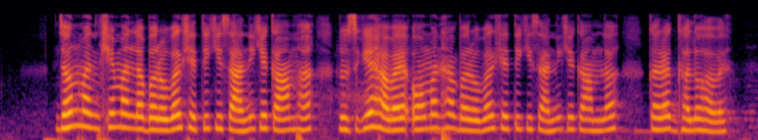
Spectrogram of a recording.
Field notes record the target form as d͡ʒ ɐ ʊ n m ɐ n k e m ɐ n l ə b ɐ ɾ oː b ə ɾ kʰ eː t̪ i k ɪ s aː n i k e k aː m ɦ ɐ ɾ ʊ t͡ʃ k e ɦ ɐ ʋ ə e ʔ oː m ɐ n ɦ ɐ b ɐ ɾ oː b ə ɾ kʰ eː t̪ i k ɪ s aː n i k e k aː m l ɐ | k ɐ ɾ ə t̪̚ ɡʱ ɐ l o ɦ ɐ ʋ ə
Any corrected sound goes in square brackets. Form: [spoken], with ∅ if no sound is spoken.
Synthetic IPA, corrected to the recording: d͡ʒ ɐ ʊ n m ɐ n [kʰ] e m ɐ n l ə b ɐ ɾ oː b ə ɾ kʰ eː t̪ i k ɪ s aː n i k e k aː m ɦ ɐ ɾ ʊ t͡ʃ [ɡ] e ɦ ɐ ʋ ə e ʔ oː m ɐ n ɦ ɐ b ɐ ɾ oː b ə ɾ kʰ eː t̪ i k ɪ s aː n i k e k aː m l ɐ | k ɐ ɾ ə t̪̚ ɡʱ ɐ l o ɦ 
